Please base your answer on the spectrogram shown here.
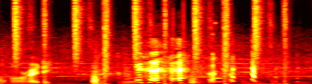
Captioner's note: both laughing; cheerful music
